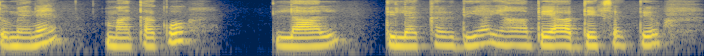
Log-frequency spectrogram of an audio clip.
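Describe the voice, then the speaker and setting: A woman with a medium pitch speaks in a dark, mellow tone over a quiet background. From rural northern India. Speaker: vlogger. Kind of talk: ritual tutorial. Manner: casual, with hesitations.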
